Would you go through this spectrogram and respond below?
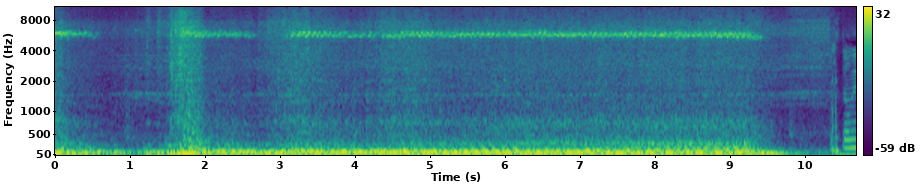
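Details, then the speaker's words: LS V8-swapped Nissan 350Z, first start, no intake yet, still needs fuel pressure regulator: deep heavy rumble at steady fast idle with faint high whistle; earlier misfired as if on two cylinders and smoked heavily; runs unsettled, needs fuel adjustment. "We were getting scared because it was misfiring. It sounded like it was running on 2 cylinders."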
